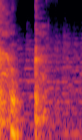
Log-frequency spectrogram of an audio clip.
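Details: Acted comedic coughing fit by an adult: two short, harsh coughs in quick succession, simulated rather than real illness.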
